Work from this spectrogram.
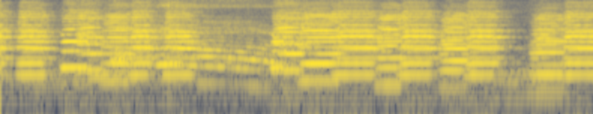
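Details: A wire fox terrier and a toy poodle howl together along to a reedy accordion or harmonica tune, their voices sliding down in long glides; dog.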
